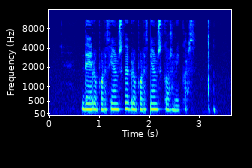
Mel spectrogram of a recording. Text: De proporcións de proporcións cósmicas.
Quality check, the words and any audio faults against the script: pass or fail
fail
